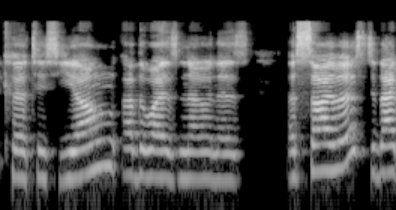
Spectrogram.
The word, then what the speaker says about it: Osiris: Hi, we have with us today Curtis Young, otherwise known as Osiris. Did I pronounce that correctly?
